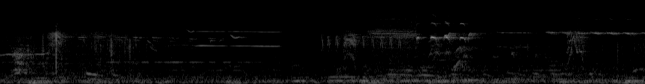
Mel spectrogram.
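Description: Birds calling with thin whistled notes and quick chirps, against the scuffing and crunching of footsteps over debris.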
